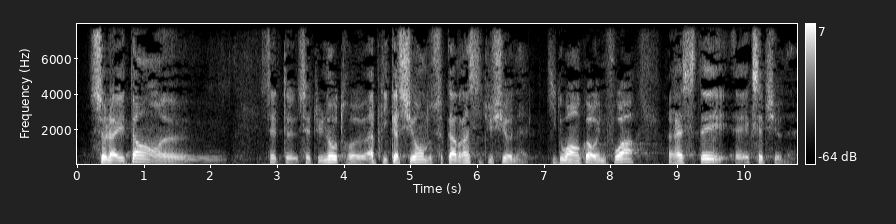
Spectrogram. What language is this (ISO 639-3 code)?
fra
